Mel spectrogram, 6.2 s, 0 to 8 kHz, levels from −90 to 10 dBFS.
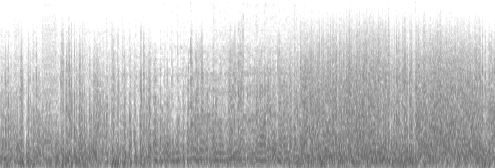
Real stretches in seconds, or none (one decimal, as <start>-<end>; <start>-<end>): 0.0-1.9; 3.6-6.2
